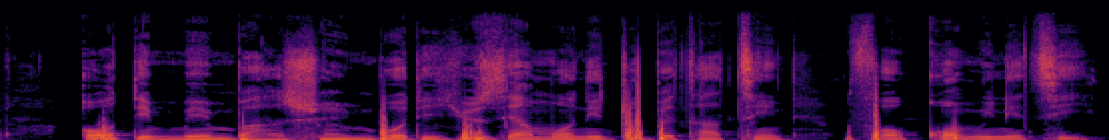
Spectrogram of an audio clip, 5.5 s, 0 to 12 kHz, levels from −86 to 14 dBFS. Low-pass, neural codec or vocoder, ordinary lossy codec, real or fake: 10.8 kHz; none; none; real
